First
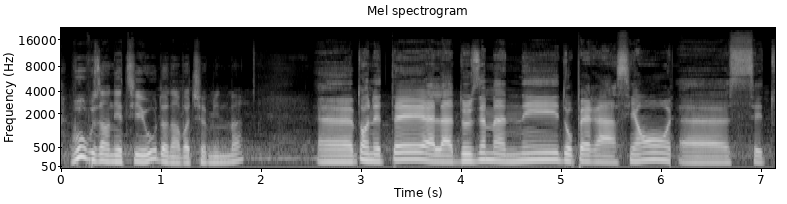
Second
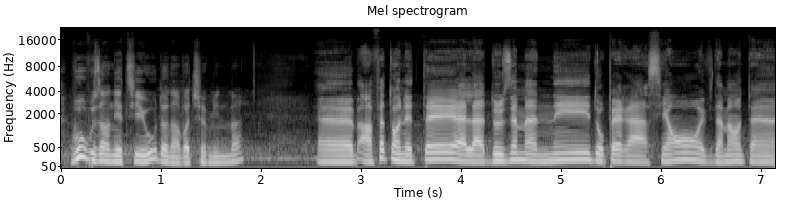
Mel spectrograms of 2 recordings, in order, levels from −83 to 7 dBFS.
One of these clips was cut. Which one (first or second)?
first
